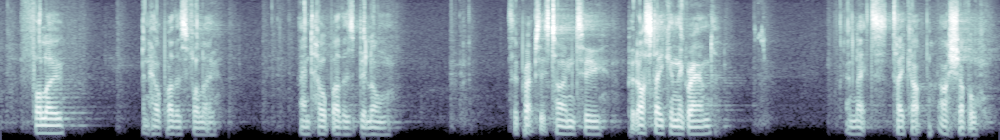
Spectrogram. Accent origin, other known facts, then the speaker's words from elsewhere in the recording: England, United Kingdom; And being English, I know the power of a cup of tea.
